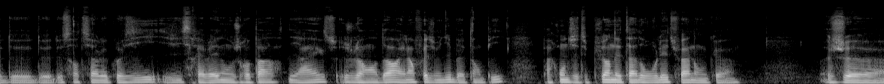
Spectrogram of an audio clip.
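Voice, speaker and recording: A man's voice: lowish voice, creaky, warm tone. A young man, worn out, rambling through a casual voice memo with many restarts. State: exhausted. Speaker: father recording voice diary.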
